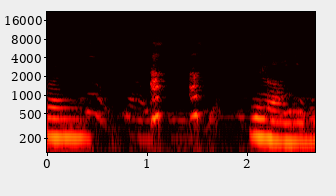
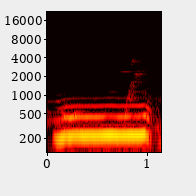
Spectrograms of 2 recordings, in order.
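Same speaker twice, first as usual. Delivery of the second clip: long, louder moo; cow mooing; 3 semitones higher, 6 dB louder than usual. Shown as a demonstration. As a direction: imitate a cow with one sustained moo. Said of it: "How about the cow".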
